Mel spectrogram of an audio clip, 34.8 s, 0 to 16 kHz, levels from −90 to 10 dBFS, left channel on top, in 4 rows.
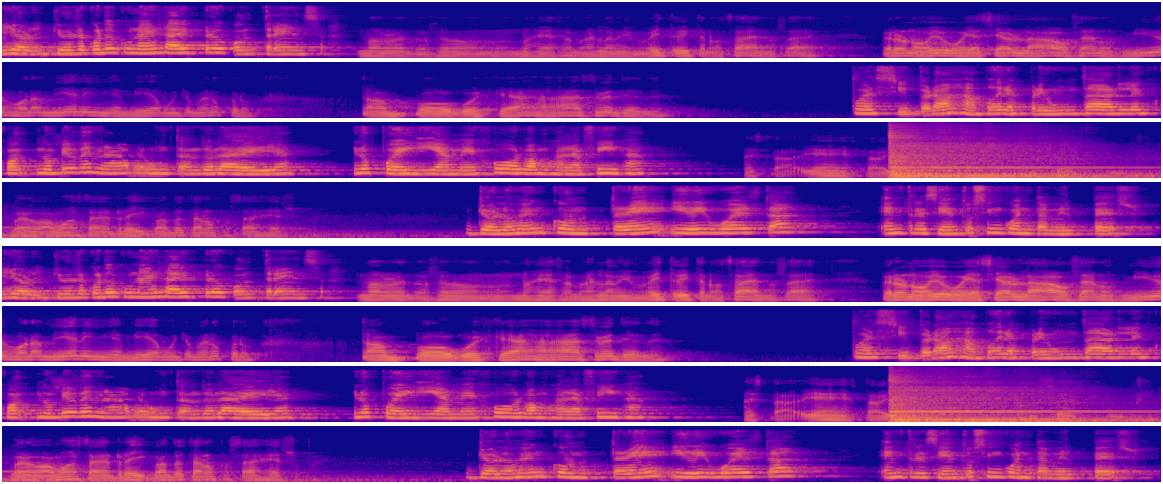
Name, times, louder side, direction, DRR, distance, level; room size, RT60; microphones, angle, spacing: voice 1, 0.0-2.4 15.1-19.6 20.0-22.2 29.6-32.1 32.7-34.6, left 2 dB, 15° left, 10 dB, 0.6 m, -23 dB
voice 2, 2.7-6.1 6.6-10.8 11.4-13.7 23.0-24.3 25.0-28.3, right 3 dB, 30° right, 10 dB, 0.4 m, -32 dB
sound 1, 24.0-28.9, equal, 30° left, 1.8 m, -29 dB
12.5 x 11.5 x 4.5 m, 1.0 s
head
